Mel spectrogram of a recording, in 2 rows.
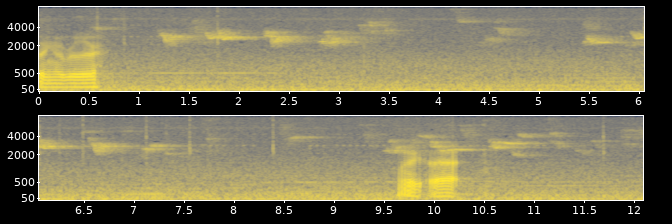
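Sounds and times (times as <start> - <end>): songbirds chirping: 0.0 - 12.0
faint ticks: 5.9 - 9.0.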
